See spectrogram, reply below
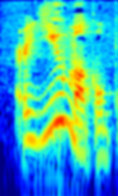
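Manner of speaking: haughty sneer. A haughty boy questions another boy, asking with a sneer. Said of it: "he asked with an unconscious sneer at the word".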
